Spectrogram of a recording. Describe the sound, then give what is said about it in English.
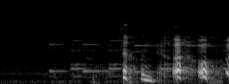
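A mobile phone ringtone plays a steady, electronic melodic tone, and about halfway through a person starts talking over it while the ringing continues. “Oh, no. It's my phone, too.”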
